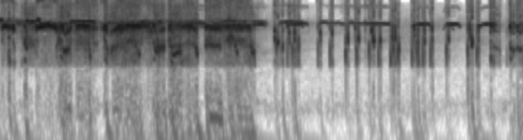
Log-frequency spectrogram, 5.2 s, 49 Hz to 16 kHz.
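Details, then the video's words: Swiftlet lure call: a dense burst of rapid, overlapping high chirps and clicks under a thin whistled tone, then broken into separate quick chirps for the last half. "Suara Panggil Triple 999"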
